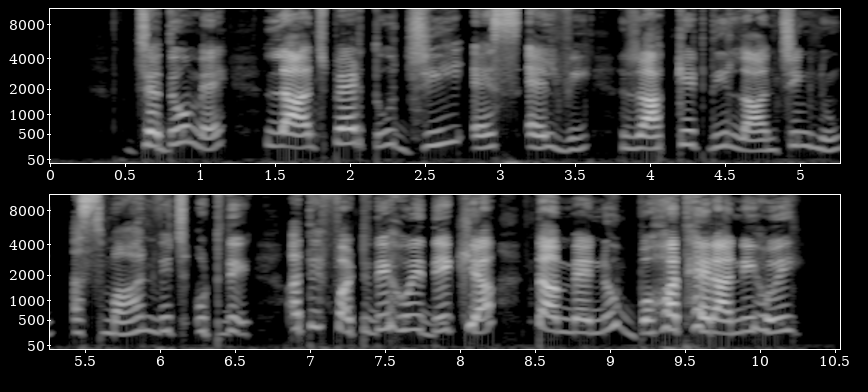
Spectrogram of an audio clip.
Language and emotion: Punjabi, surprised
